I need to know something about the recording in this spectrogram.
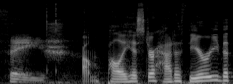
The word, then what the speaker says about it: phage: Fog is pronounced phage.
